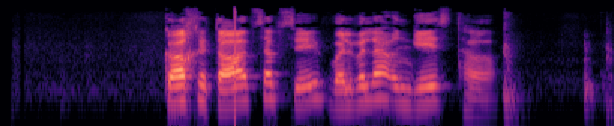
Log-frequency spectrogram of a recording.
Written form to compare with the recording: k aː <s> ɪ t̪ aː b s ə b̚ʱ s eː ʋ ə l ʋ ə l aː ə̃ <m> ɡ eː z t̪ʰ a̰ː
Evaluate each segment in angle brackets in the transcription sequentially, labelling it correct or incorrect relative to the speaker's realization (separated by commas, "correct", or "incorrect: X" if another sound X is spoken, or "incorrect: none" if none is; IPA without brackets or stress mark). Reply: incorrect: x, incorrect: ŋ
